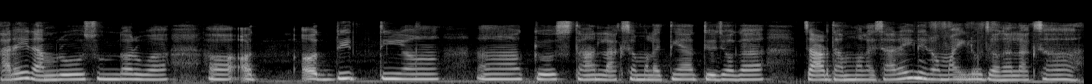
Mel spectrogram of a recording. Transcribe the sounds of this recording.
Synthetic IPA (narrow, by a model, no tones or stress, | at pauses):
saɾʌjɾamrosund̪ʌrwa | ʌd̪it̪ːijʌ̃ | kost̪ʰanlaɡt͡sʰʌmʌlajt̪ijãt̪jod͡zʌɡa | t͡sard̪ʱamːʌlajsaɾʌjleɾʌmajlod͡zʌɡalaɡt͡sʰʌ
